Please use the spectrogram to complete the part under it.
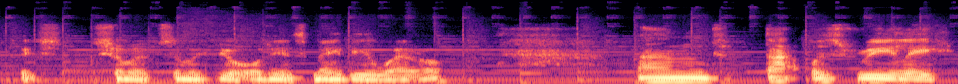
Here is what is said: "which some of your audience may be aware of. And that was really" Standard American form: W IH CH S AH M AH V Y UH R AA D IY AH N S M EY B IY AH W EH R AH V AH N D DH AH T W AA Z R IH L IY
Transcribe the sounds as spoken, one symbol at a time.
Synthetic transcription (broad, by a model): W IH CH S AH M AH V Y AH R AA D IY AH N S M EY B IY AH W EH R AH V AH N DH AH T W AA Z R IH L IY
